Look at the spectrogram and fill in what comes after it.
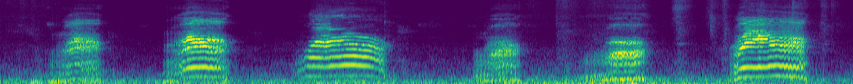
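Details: Meowing of a hungry cat begging to be fed: six meows over about eight seconds, some strained and breathy, others clear and arched, with a low background hum.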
